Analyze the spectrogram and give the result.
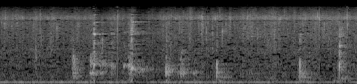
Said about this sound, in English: Very quickly I'm going to add the carrots.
